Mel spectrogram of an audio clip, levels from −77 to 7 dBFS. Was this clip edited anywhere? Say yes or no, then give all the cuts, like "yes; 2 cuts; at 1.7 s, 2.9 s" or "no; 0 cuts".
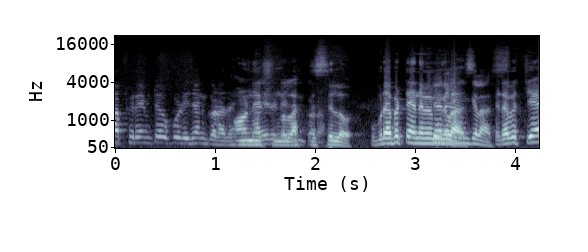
no; 0 cuts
